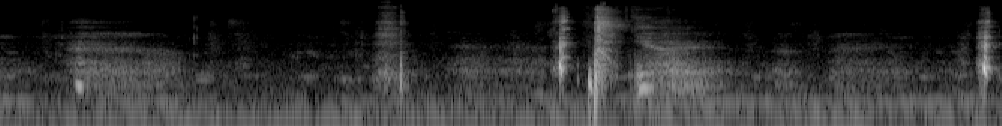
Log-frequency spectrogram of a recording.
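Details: Several soft sneezes with quick breaths between; a mild, tickly hayfever sneezing fit (allergic rhinitis).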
